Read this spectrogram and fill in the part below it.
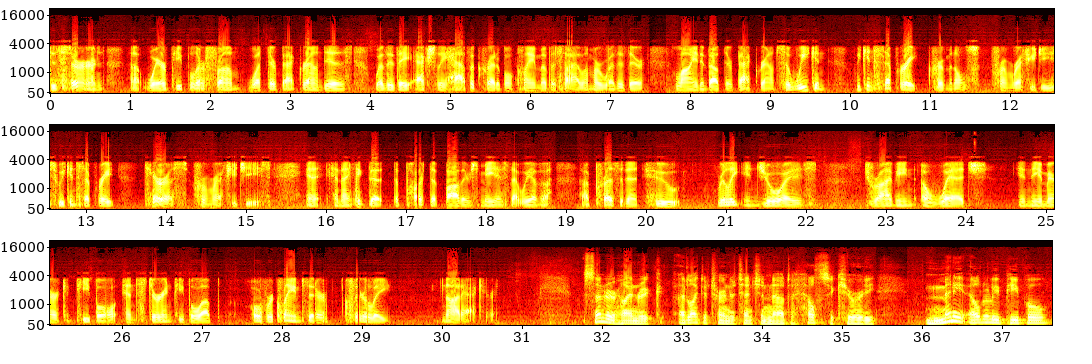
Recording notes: By audio link from Albuquerque, New Mexico. This short interview was conducted as a news service with one of New Mexico’s sitting senators, not as a campaign appearance.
